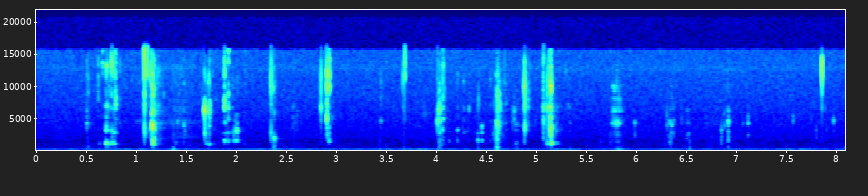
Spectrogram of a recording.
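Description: Faint close-up eating sounds: chewing and soft, irregular mouth clicks and smacks, over a low steady hum.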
